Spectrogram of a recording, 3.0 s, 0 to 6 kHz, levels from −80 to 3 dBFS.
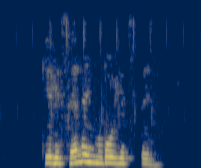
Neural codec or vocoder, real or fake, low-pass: none; real; 5.4 kHz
